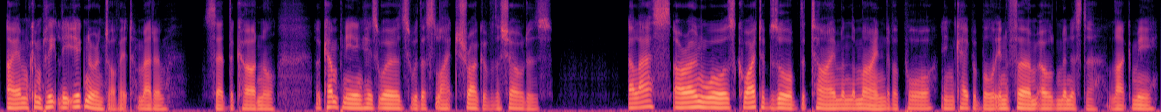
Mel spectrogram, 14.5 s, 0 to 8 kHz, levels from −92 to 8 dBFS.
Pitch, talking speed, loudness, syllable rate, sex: 110 Hz, 165 wpm, -17 LUFS, 5.0 syllables/s, male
